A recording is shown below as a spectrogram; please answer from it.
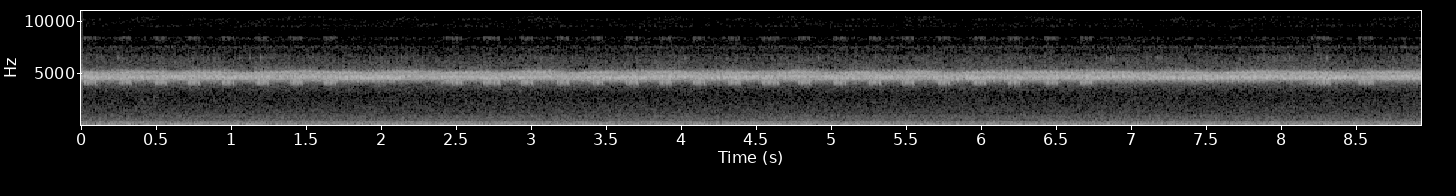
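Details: A night-time chorus of autumn insects forms a continuous shrill ringing tone at a constant high pitch, unchanging in loudness throughout, with only a soft low background hiss.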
